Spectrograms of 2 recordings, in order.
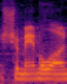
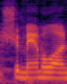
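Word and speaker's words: Shyamalan: downfall trying to think of the last innight Shalon movie it's not how it's pronounced the last inight shamalan movie I watched actually I can't remember gr's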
